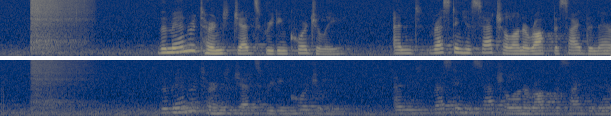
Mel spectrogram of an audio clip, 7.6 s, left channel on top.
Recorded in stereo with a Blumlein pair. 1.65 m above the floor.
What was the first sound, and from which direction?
Frying, 60° left.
